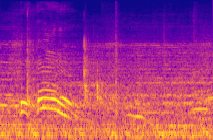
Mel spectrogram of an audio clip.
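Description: Voices calling out in a ballpark's stands, loudest early on, with two sharp knocks about a third of a second apart a little under a second in.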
